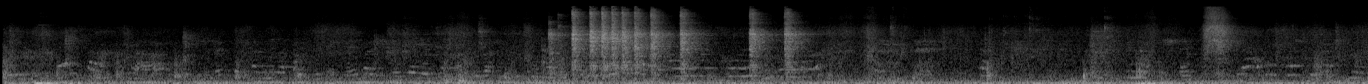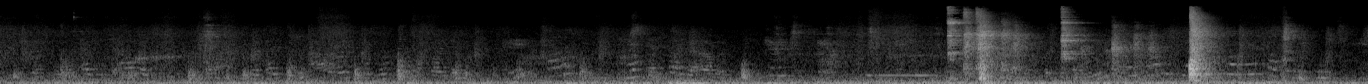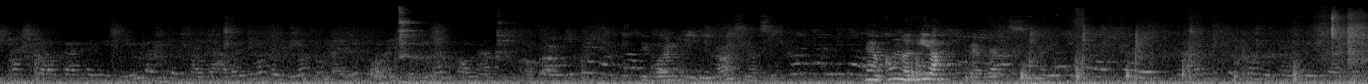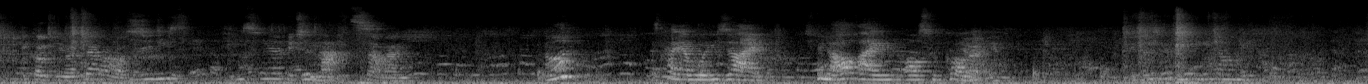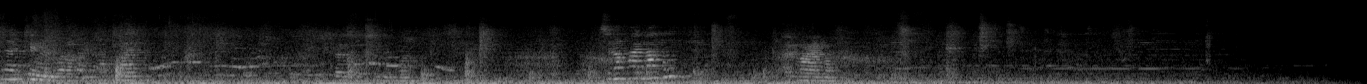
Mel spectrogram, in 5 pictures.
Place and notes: aufnahme im foyer des bades
project: : resonanzen - neanderland - social ambiences/ listen to the people - in & outdoor nearfield recordings
hallenbad am lavalplatz, 21 April, 17:45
